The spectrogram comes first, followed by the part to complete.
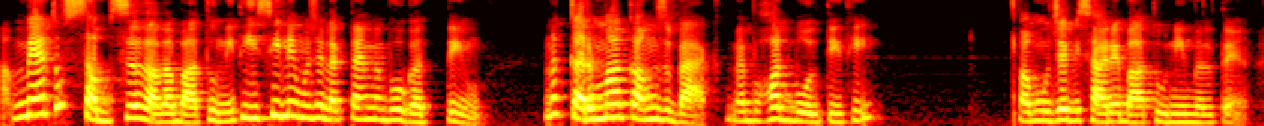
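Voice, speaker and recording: High-voiced woman teaching spoken English. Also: animated. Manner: says English model sentences slowly and clearly, then explains in Hindi; acts out chattering students in a quick high voice. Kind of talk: online spoken-English class.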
